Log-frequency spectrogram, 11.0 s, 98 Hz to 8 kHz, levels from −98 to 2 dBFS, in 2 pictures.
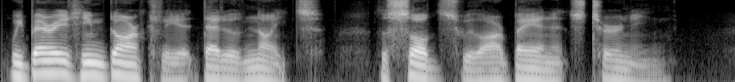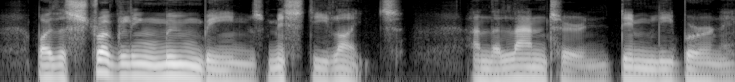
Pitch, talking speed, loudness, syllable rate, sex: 105 Hz, 135 wpm, -19 LUFS, 3.8 syllables/s, male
